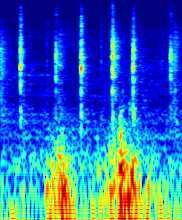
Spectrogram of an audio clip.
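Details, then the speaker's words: Sailboat main outhaul furler motor, a previous temporary fix: sharp dry relay clicks about four a second with no motor hum. The motor never turns; owner suspects the motor itself, and water poured out when it was removed. "you can hear the relay clicking but the motor doesn't activate. So I suspect it's something with that motor."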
